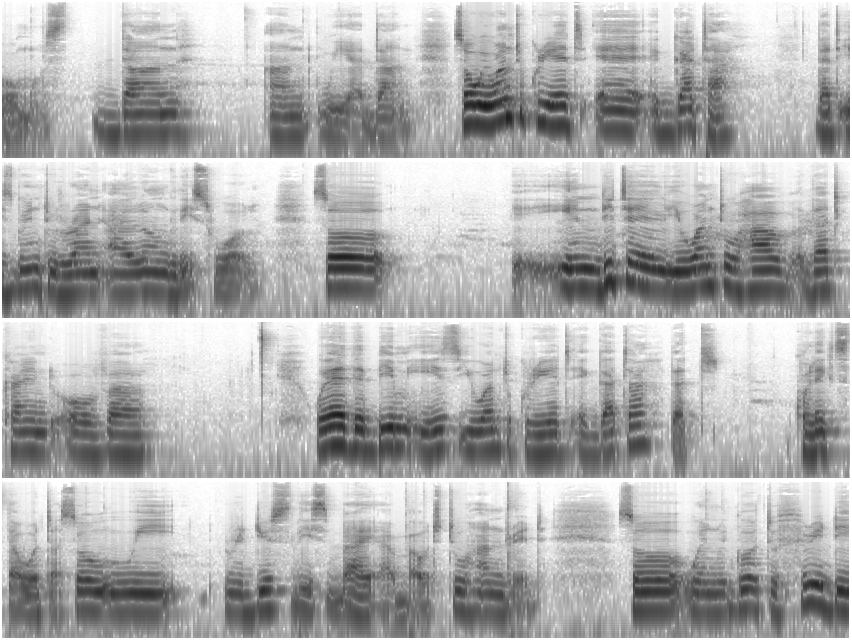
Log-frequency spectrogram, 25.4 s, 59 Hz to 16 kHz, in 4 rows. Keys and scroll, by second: 21.6-24.1 typing, 22.8 Return.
